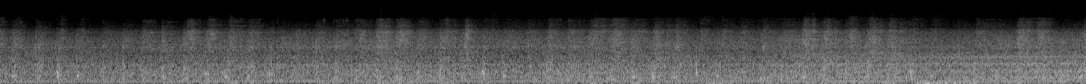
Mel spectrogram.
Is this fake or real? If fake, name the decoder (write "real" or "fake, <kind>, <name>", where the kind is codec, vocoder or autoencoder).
real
